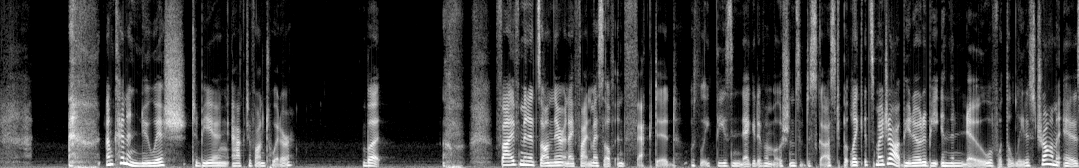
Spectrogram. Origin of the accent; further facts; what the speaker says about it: United States; as an American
